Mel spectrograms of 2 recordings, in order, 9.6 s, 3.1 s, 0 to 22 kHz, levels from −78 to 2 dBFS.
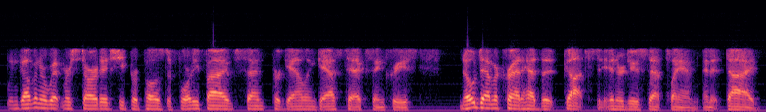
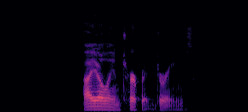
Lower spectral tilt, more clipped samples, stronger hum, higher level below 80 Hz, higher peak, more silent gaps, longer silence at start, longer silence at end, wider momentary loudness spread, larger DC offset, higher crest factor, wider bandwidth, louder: first, -7 dB/octave vs -5 dB/octave; neither; neither; first, -48 dBFS vs -80 dBFS; first, 0 dBFS vs -20 dBFS; neither; second, 0.1 s vs 1.05 s; second, 0.1 s vs 0.7 s; second, 8 LU vs 13 LU; neither; about the same, 20 dB vs 22 dB; first, 19.5 kHz vs 14 kHz; first, -20 LUFS vs -38 LUFS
